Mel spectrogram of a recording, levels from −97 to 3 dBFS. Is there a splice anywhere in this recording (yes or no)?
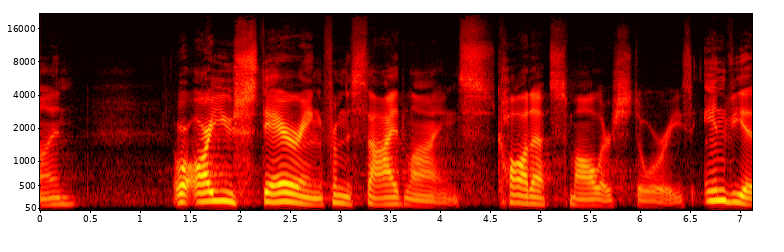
yes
